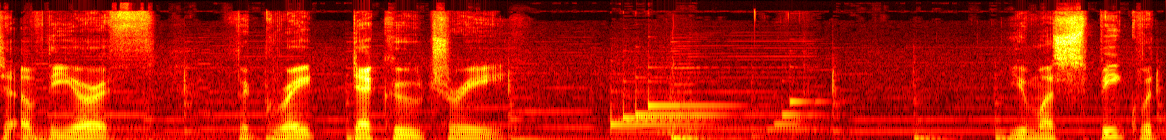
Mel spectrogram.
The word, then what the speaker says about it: Deku: forth with caution link another mispronunciation I had as a kid I always called it the Deku Tree I don't know if anyone else did that but it seems widely accepted that it's Deku especially given Japanese vowel pronunciation well we have made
